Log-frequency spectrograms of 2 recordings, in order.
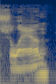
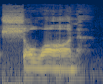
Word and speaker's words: Chelan: We have a, a town north of me called Chelan and it was on a documentary I was watching the other day, and they were calling it Shalon.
